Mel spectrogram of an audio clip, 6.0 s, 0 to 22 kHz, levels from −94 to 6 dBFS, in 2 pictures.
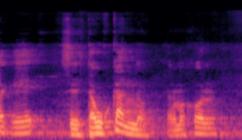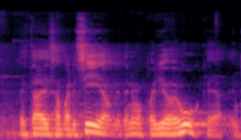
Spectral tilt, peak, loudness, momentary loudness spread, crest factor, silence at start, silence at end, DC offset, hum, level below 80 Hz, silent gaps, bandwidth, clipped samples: -8.5 dB/octave; 0 dBFS; -16 LUFS; 15 LU; 16 dB; 0 s; 0 s; under 0.1%; none; -48 dBFS; none; 10.5 kHz; under 0.1%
